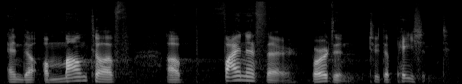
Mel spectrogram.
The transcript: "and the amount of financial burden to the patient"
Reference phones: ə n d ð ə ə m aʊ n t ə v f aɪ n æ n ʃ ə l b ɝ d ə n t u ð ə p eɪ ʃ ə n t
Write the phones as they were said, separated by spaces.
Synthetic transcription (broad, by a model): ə n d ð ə ə m aʊ n t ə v f aɪ n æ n s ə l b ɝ d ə n t u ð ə p eɪ ʃ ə n t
